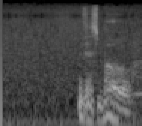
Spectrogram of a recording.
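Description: An older man answers in a low, calm voice.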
